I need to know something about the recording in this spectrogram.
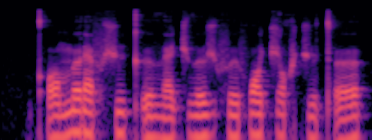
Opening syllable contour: low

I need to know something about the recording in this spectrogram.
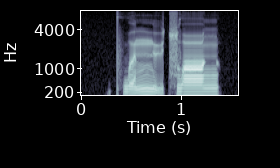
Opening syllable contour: rising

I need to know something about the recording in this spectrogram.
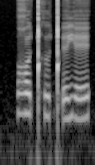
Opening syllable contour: high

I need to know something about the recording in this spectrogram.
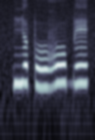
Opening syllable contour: high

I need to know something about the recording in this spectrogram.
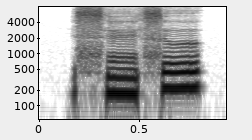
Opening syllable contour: low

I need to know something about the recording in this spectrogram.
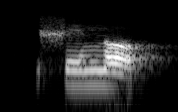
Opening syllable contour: high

